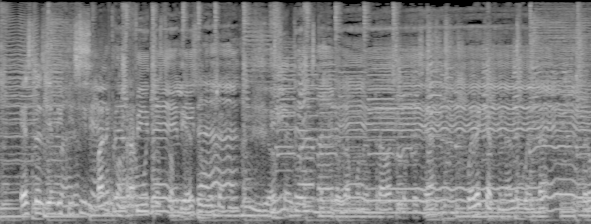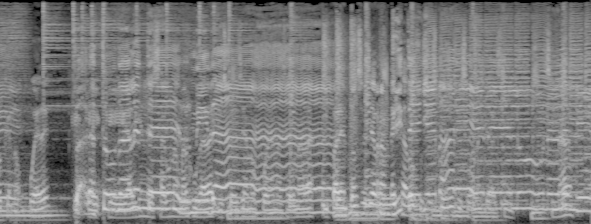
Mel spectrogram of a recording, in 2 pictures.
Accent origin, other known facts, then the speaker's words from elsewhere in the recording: Irapuato, Guanajuato, Mexico; born there; also born or lived in Pénjamo; toda mi familia es de Pénjamo, yo me considero de Pénjamo, pero yo nací aquí en Irapuato, pero estoy registrado en Pénjamo. Haz de cuenta, yo nací aquí en Irapuato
